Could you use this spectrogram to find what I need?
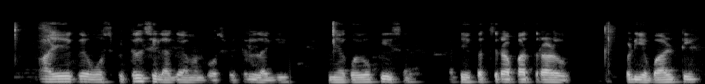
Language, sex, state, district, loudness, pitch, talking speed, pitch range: Rajasthani, male, Rajasthan, Churu, -23 LUFS, 110 Hz, 180 wpm, 105-120 Hz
